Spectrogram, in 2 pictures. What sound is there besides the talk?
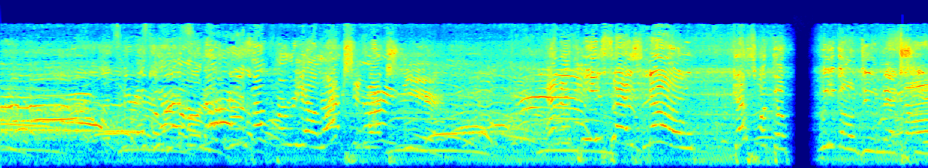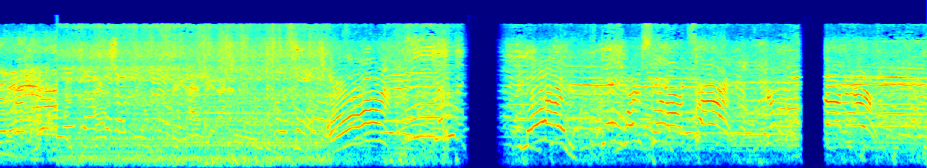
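crowd booing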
